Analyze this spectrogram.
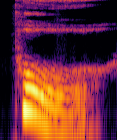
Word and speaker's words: poor: Pore. P-O-U-R. How do you pronounce this word? Pore. P-O-R-E. How do you pronounce this word? Pore. Four different spellings, but the same sound.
